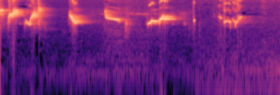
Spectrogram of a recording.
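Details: Cucak rante bulbul lure and therapy recording: a lively run of loud, varied whistled chirps, some slurring downward and some buzzy, delivered in quick clusters with brief pauses.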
